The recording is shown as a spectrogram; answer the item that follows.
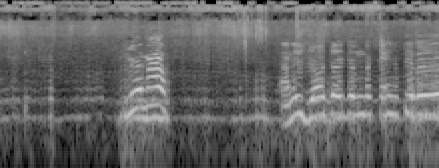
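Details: Honey bees humming as people harvest a nest with fire; a steady low drone runs throughout, nearly drowned out twice by loud, excited shouting voices.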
